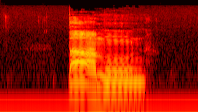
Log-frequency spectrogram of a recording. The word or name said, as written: Baamoon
